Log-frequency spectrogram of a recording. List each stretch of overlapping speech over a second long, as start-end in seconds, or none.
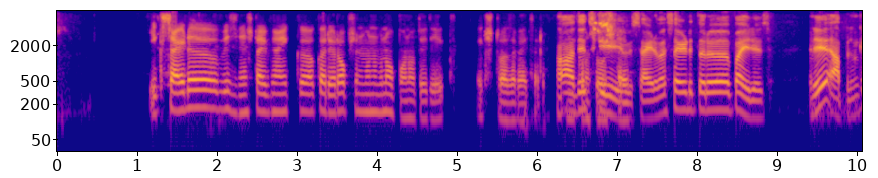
none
